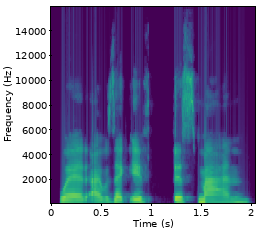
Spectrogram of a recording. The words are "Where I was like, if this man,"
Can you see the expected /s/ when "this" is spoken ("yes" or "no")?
yes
